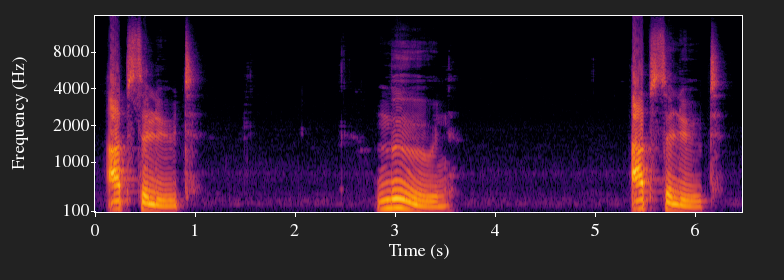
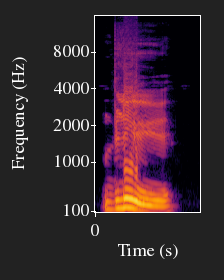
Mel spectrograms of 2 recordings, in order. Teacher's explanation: se pronuncia con características similares a la u del español pero con la lengua más hacia el frente cercana al centro de la boca en inglés este es una vocal larga como podemos apreciar y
